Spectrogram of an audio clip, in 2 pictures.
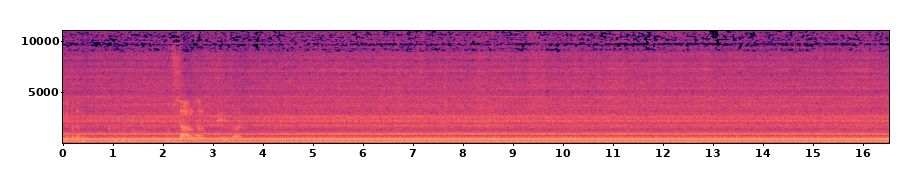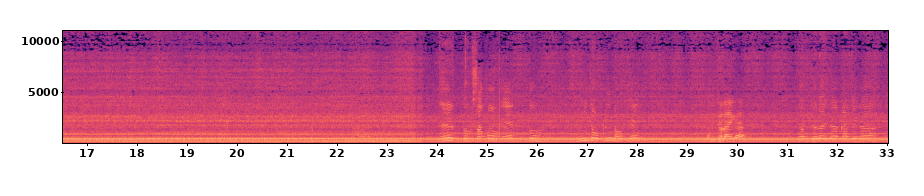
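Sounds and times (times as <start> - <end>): engine droning hum: 15.4 - 28.2.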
